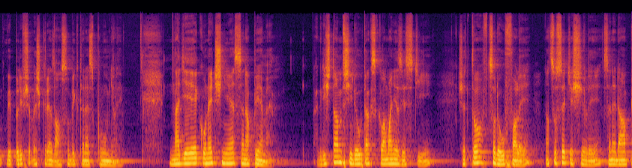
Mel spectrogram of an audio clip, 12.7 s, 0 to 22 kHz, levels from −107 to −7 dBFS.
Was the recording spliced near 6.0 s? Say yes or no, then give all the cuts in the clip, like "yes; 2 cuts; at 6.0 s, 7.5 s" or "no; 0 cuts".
no; 1 cut; at 3.2 s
